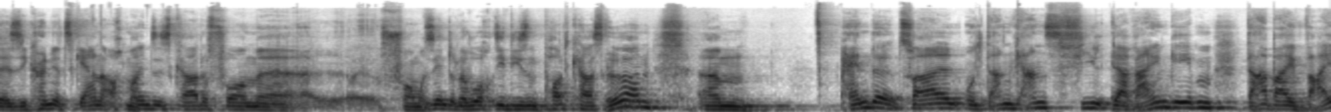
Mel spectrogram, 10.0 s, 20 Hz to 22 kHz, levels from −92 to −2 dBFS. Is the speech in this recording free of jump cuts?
no; 7 cuts; at 1.0 s, 3.2 s, 3.7 s, 4.5 s, 6.8 s, 7.6 s, 8.3 s

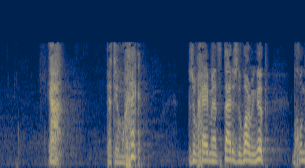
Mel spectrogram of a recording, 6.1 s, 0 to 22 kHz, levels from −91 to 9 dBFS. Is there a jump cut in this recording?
no; 0 cuts

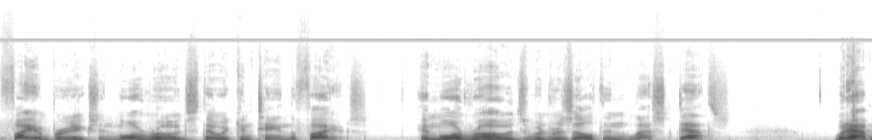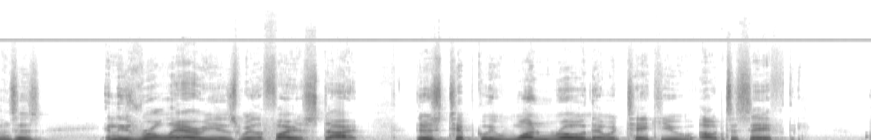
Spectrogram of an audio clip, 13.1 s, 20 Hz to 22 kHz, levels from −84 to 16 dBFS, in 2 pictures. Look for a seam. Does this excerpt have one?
no; 0 cuts

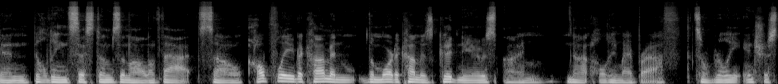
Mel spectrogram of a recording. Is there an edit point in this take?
yes; 2 cuts; at 3.0 s, 5.0 s

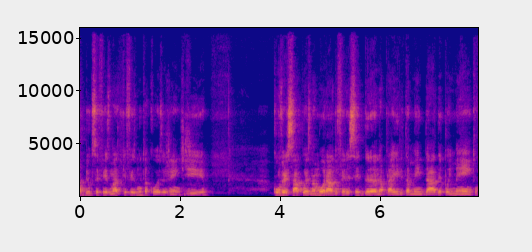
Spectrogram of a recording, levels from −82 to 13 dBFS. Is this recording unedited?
no; 1 cut; at 2.1 s

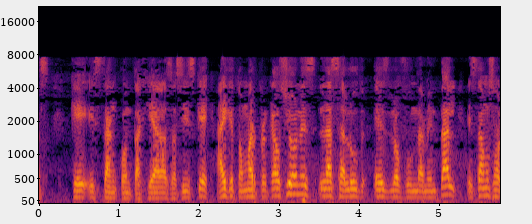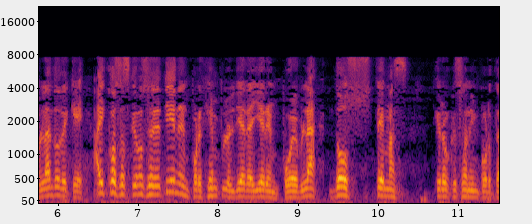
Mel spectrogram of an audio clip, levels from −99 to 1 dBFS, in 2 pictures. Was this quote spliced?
yes; 4 cuts; at 2.2 s, 5.3 s, 6.4 s, 9.3 s

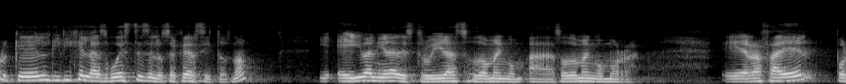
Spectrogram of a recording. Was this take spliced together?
no; 0 cuts

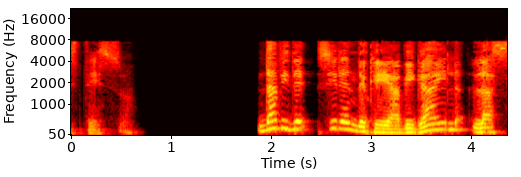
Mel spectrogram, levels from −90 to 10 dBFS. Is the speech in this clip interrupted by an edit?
yes; 1 cut; at 3.0 s

